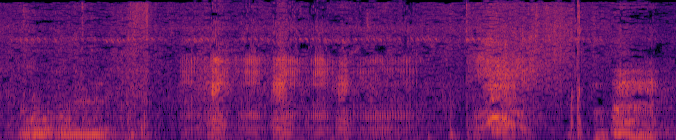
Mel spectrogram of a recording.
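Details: African lions of a pride at night: deep, rough growls open the clip, then a gap with faint rumbling and more short harsh growls near the end.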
